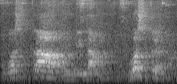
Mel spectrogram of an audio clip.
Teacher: वस्त्र वहां दंत से है, वस्त्र में दंत से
